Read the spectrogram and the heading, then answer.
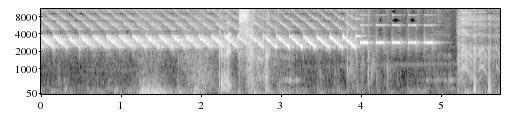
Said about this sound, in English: I've also got a very loud sounder that comes as an extra for the system.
